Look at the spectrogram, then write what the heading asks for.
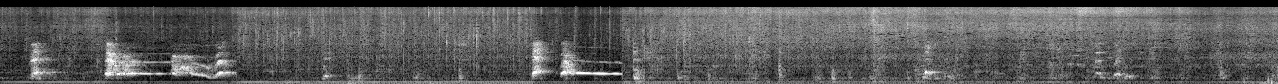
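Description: Ground spice paste frying in hot oil in a wok, sizzling steadily as it is stirred with a spatula, the sizzle a little louder in the second half. Two short vocal sounds stand out about two and eight seconds in.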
